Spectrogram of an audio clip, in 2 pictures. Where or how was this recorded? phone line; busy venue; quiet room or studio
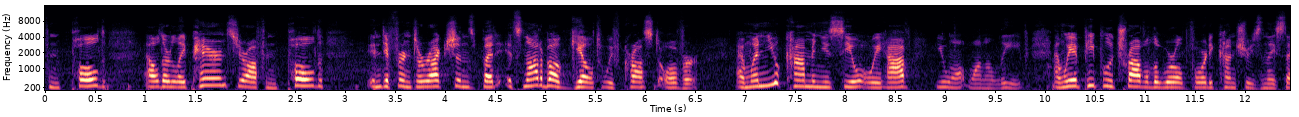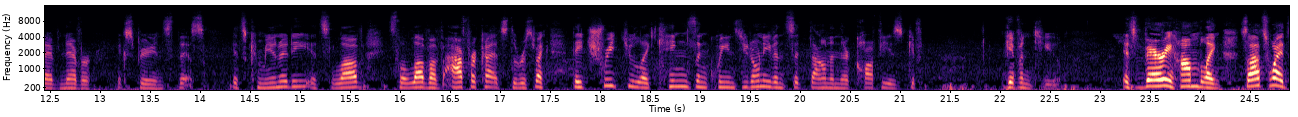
busy venue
